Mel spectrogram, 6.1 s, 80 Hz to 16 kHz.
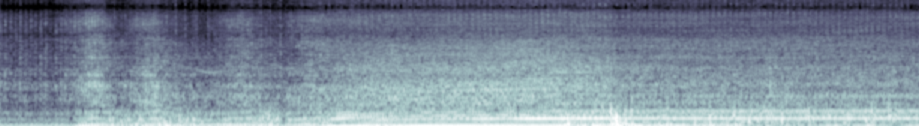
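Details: Freshly rebuilt MG Midget/Triumph Spitfire 1500 engine with double timing chain, double valve springs, compression 178–186 and about 9.1–9.2:1 ratio: fires after a short churn and settles into a smooth, even idle with no tapping; good oil pressure. Normal running.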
